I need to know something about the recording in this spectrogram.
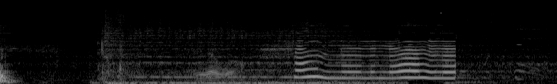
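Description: Fireworks pop and crackle.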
